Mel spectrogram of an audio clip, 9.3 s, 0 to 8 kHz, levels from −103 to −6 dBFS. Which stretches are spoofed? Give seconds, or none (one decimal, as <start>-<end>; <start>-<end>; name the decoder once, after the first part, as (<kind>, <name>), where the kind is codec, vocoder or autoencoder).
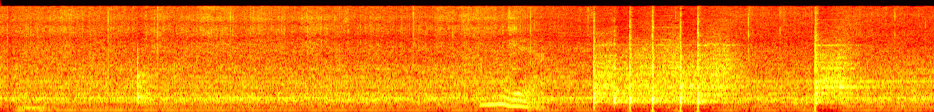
5.5-6.2 (codec, DAC)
